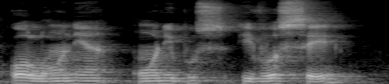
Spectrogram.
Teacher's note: a vogal tônica possui timbre fechado, como por exemplo colônia, ônibus e você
